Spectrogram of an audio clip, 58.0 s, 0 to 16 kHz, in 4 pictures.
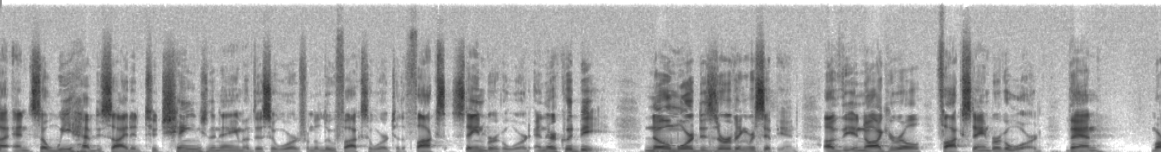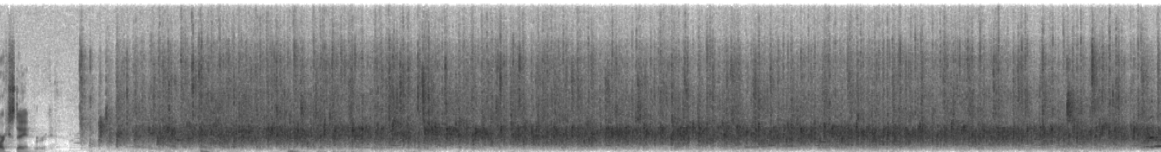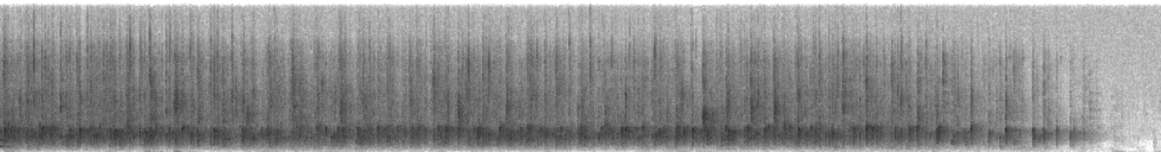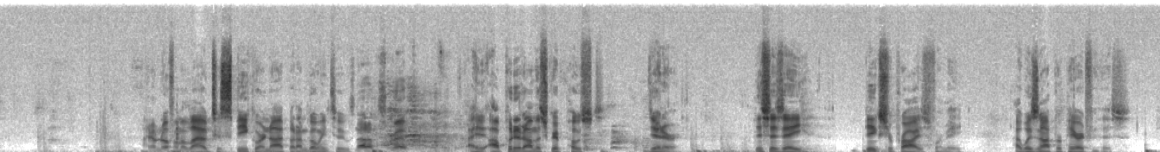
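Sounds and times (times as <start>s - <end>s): audience applauding: 15.5s - 42.9s.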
